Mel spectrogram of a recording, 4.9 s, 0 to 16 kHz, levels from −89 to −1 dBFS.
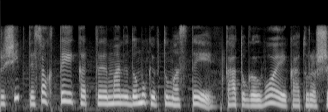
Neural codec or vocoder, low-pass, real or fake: codec, 16 kHz, 6 kbps, DAC; 7.2 kHz; fake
